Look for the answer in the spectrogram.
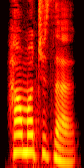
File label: How Much Is That, Questions, female; Talking Sound Effects; Sound Effects:Voice; VoiceBox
